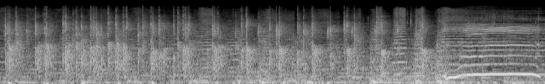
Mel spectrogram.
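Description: A crowd applauds steadily and loudly for several seconds, a dense crackle of many hands clapping, with a sustained tone rising over it near the end.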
